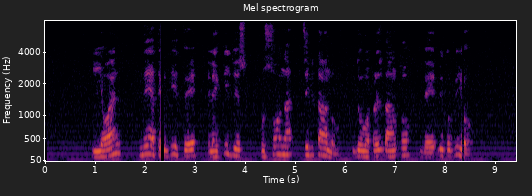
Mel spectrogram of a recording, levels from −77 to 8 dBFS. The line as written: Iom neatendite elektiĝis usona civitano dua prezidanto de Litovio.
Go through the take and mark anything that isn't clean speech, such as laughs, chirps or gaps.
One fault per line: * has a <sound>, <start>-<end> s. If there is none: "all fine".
* has a dropout, 2.3-2.4 s
* has a dropout, 8.3-8.4 s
